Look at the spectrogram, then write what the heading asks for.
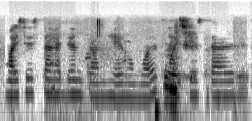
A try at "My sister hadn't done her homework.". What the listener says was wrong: Hadn't. So the second sentence, basically, you don't say the H. So my sister hadn't done her homework. My sister hadn't done her homework. So the H is dropped. You don't hear it.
